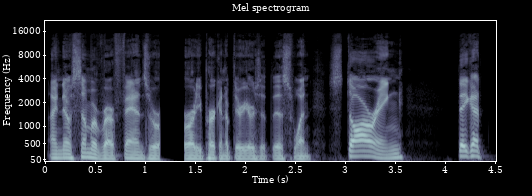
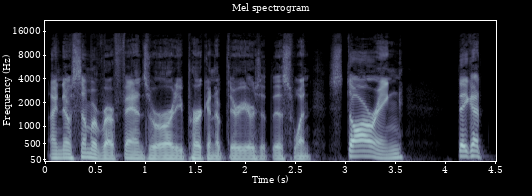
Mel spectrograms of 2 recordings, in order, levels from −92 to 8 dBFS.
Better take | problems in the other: second | audio freezing; at 1 s

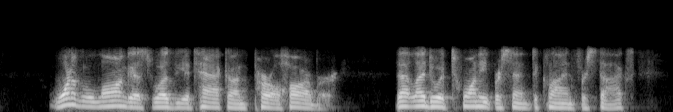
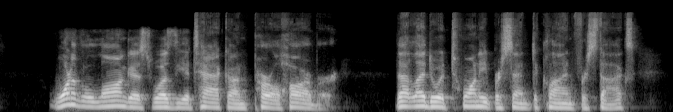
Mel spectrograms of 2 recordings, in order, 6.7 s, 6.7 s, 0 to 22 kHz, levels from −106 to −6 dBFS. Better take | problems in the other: second | garbled, watery; badly; nothing above 4 kHz; slightly in the second

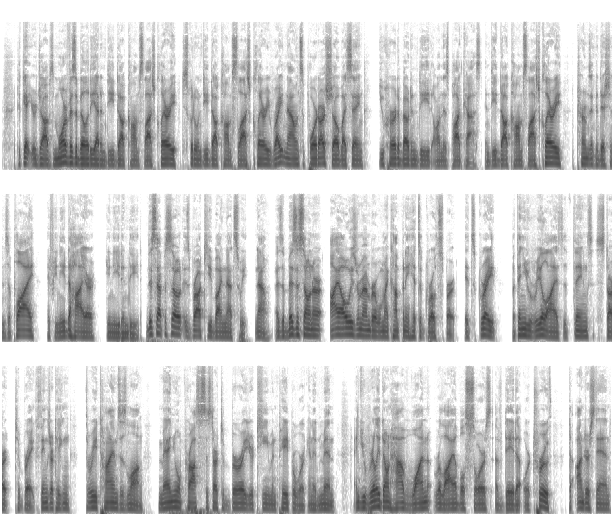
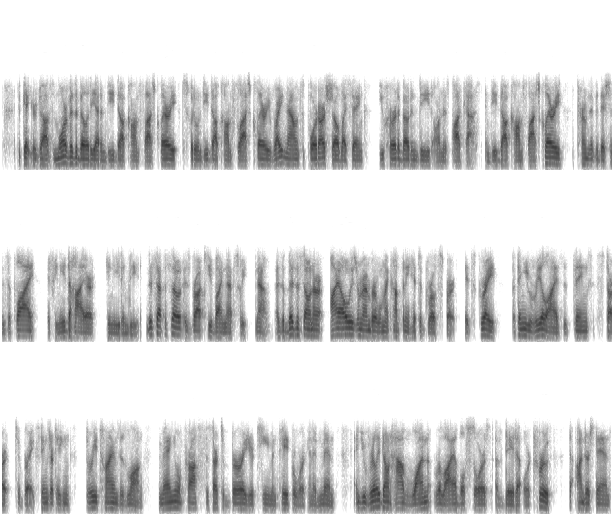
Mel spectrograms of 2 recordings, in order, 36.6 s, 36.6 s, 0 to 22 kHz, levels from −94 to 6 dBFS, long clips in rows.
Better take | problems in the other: first | phone-call audio; poor line

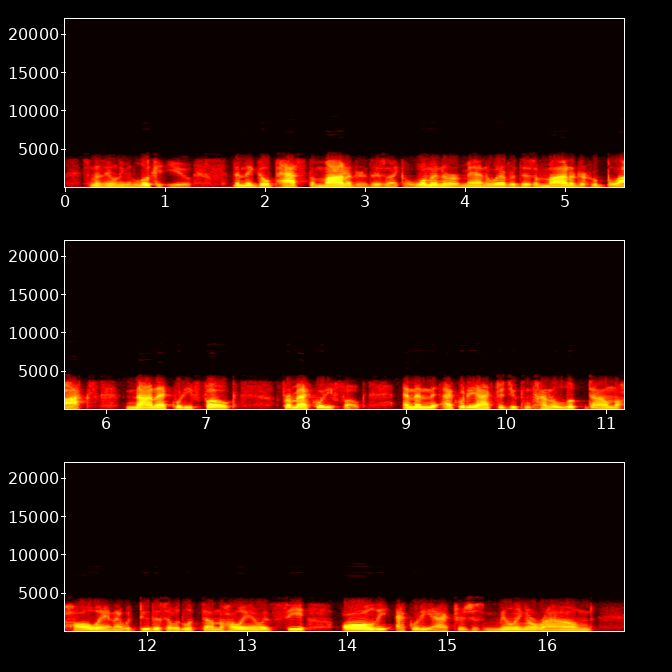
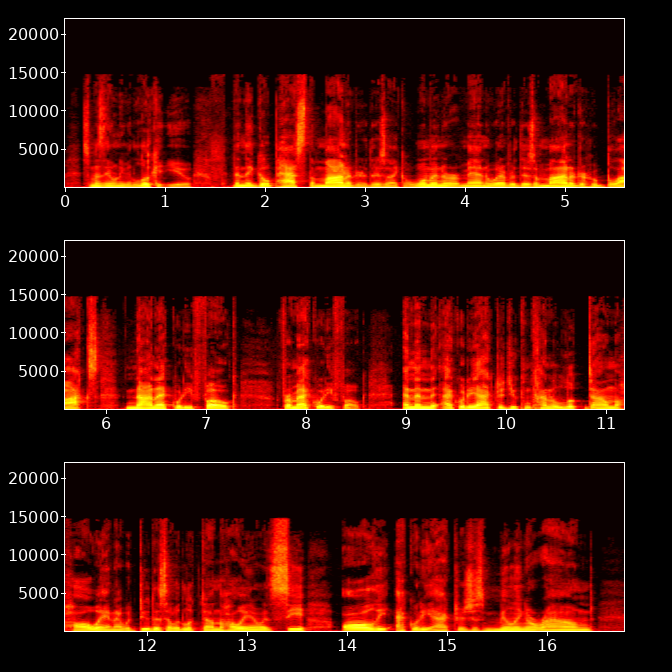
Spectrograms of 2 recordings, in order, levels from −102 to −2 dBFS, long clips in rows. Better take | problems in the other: second | phone-call audio

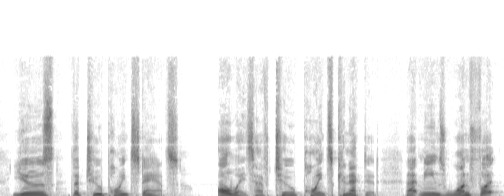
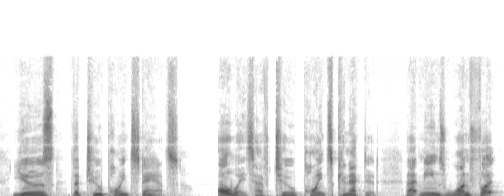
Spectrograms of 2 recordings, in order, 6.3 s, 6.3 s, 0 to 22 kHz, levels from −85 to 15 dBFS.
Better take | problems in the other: neither | none

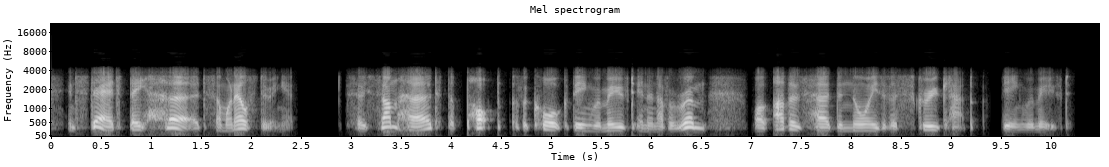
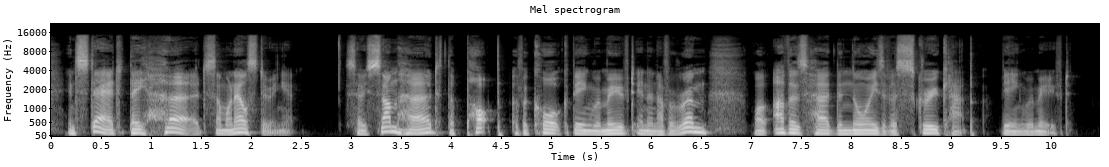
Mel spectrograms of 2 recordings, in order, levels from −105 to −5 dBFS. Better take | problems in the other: second | phone-call audio

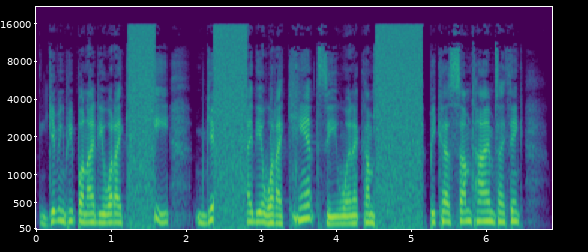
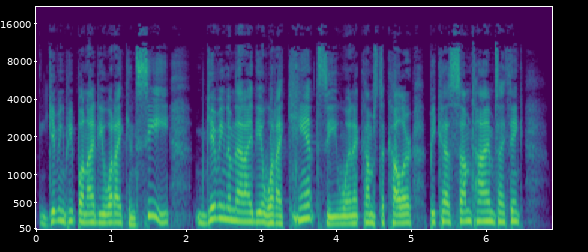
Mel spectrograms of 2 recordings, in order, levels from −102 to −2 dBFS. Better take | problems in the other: second | audio cutting out; filled with static; at 1 s, at 2.5 s and at 4.5 s for 0.5 s

